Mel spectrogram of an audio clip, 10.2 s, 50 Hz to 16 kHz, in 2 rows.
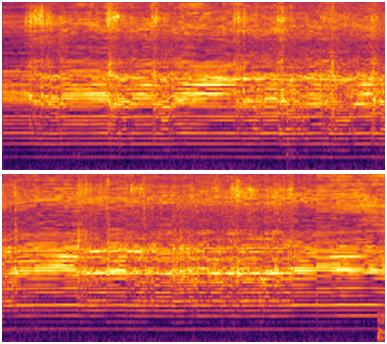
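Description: Steady close buzzing of an Aberlite Touch 2 electric head shaver working around the ears, a constant motor drone with slight scraping texture that runs without break and with no talking.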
